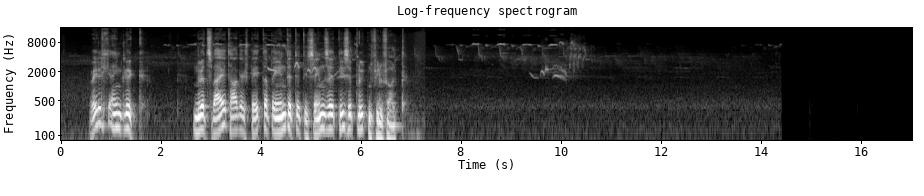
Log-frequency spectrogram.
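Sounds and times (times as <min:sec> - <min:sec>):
faint steady hiss: 0:00.0 - 0:07.4
songbird calls and chirps: 0:00.0 - 0:14.4.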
